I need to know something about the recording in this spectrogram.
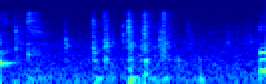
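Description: Typing on a computer keyboard: a run of irregular, quick key clicks as code is entered.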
